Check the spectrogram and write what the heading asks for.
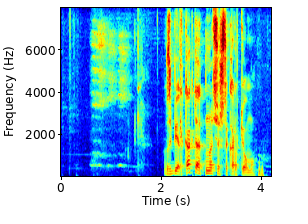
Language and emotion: Russian, neutral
